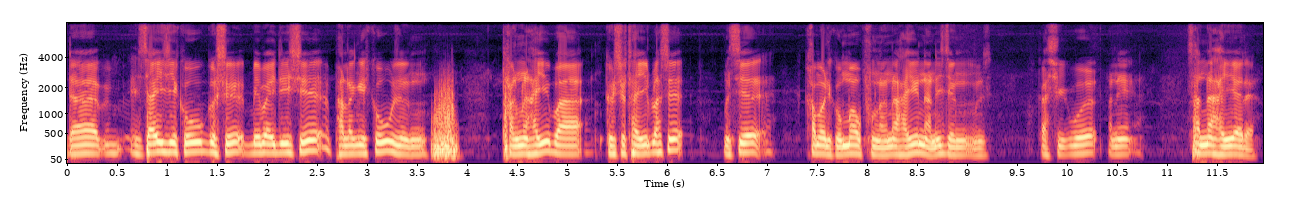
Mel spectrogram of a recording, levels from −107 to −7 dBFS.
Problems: constant background noise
